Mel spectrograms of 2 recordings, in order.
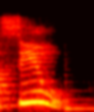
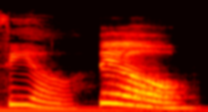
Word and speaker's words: seal: Nhiều bạn đọc là siêu. hoặc là xin hoặc là xin là I don't know why you got that pronunciation, but we got seal.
